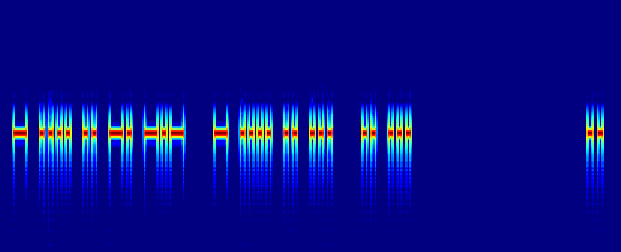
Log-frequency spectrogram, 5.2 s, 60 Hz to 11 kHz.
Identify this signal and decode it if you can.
Morse code, heard as a keyed tone, about 36 wpm, 700 Hz. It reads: THINK THIS IS I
